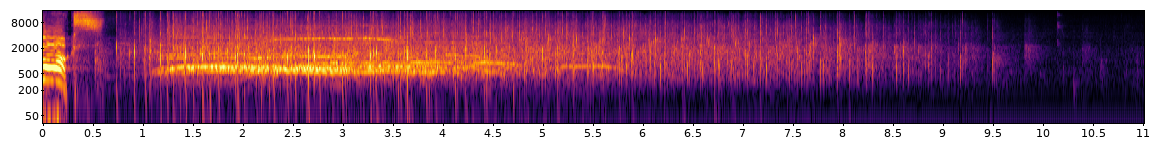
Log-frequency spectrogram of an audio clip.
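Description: An audience claps and cheers in a large echoing hall.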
